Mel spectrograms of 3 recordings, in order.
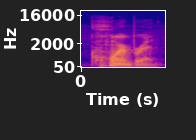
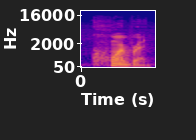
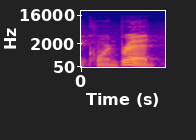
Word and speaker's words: cornbread: talked about this before when you have two nouns that join together to make a single unit a single thing we're going to stress the first one so it's going to be pronounced cornbread cornbread so you don't want to say cornbread it's cornbread gonna have some cornbread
